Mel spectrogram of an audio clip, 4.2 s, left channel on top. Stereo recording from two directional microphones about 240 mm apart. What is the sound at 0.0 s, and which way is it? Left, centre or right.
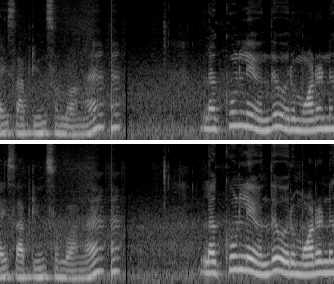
A woman's voice, centre.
